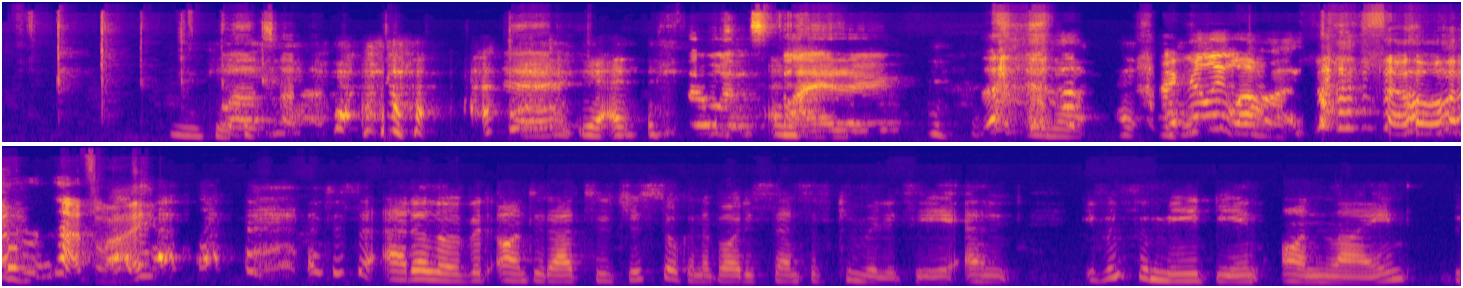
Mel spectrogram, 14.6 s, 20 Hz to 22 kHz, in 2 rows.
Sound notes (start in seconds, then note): 0.1 clapping; 0.9 laughing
